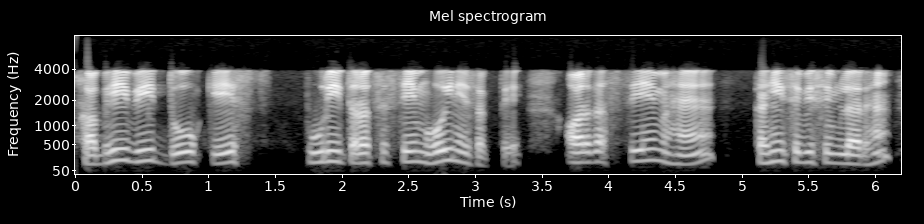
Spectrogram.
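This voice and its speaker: This teacher, who hosts a call-in discussion, takes his time explaining a topic at length in a casual phone conversation. His fairly high voice stays steady and unhurried, recorded dry over a tinny line, as he patiently works through rhetorical questions and examples.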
